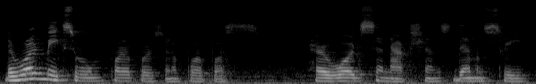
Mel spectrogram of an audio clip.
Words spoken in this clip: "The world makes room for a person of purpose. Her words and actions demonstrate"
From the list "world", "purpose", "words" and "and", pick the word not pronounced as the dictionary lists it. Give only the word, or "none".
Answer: words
